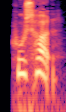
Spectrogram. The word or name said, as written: hushold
